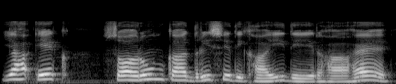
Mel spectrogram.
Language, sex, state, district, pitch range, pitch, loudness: Hindi, male, Jharkhand, Ranchi, 145-225 Hz, 195 Hz, -16 LUFS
